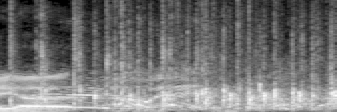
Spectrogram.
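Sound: applause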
